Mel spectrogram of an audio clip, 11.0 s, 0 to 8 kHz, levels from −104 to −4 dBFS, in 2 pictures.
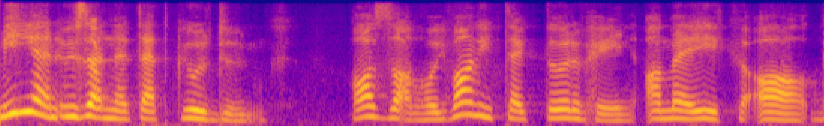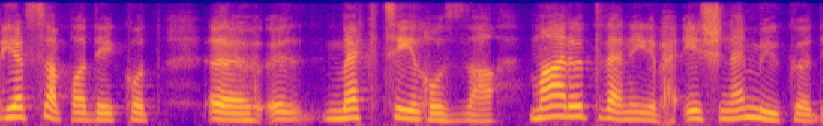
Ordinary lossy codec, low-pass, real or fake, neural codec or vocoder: none; 7.2 kHz; fake; codec, 16 kHz in and 24 kHz out, 0.6 kbps, FocalCodec, streaming, 4096 codes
